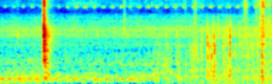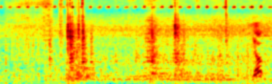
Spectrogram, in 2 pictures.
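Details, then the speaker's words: Restaurant kitchen exhaust fan beside a failing freezer: a thin, high chirping squeak repeating steadily over the fan's whoosh; the drive belt is loose and slipping, so the fan moves less heat. "This thing right here, I can hear that this thing has a loose belt. This is their exhaust fan. Let's Let's have a look at that real quick. I can tell cuz I can hear it squeaking."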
